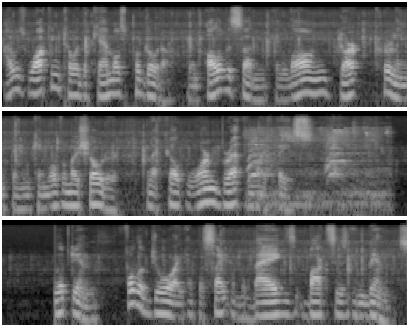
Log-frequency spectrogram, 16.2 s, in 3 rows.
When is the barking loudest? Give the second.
9 s.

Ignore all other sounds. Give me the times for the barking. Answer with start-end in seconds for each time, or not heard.
8.6-10.6.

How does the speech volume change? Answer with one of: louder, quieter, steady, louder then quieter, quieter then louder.
steady.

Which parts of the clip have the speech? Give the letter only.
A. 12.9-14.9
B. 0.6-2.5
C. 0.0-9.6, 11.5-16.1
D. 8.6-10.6
C.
